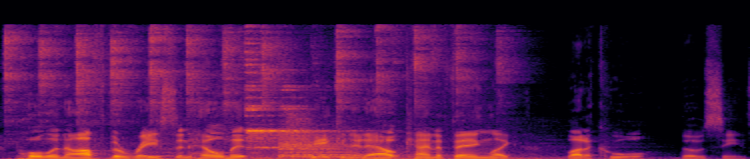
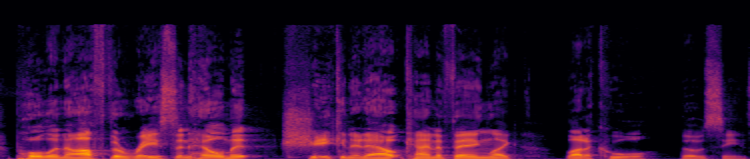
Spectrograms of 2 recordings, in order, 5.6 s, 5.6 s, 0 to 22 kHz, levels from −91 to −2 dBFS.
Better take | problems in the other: second | household noises; loud; until 4 s; 4 dB below the speech

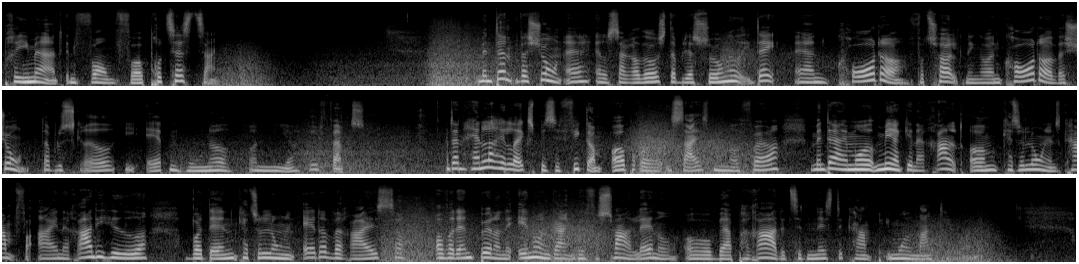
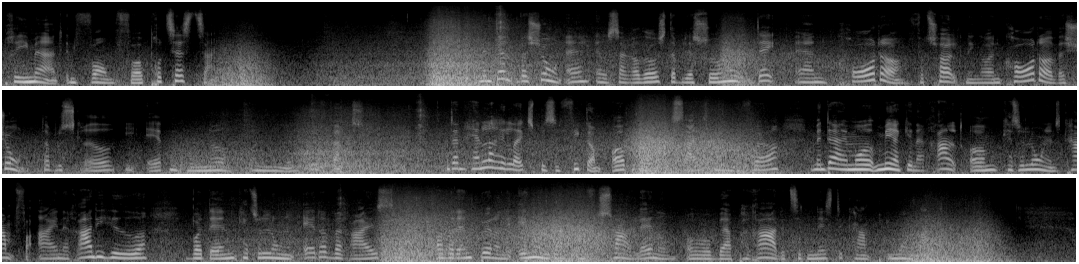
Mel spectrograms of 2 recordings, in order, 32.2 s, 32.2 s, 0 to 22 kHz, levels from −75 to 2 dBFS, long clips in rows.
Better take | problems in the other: first | wind noise on the microphone; heavy; as loud as the speech; occasional gusts in the first

